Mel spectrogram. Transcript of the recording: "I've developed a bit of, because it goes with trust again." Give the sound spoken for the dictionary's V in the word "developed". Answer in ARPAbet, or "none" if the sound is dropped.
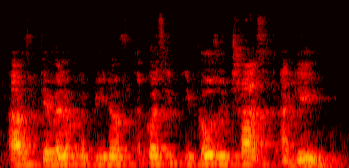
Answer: V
